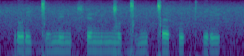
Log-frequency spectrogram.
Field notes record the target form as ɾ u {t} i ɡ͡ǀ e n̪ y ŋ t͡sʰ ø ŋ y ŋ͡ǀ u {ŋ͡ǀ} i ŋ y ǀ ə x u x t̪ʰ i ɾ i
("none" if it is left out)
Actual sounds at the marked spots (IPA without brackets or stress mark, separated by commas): ɾ, ɡ͡ǀ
